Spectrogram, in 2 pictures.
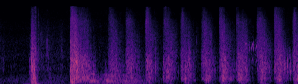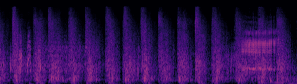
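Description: Snow hisses as a figure slides quickly down a slope.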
